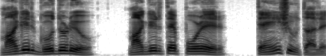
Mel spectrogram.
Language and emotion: Goan Konkani, neutral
